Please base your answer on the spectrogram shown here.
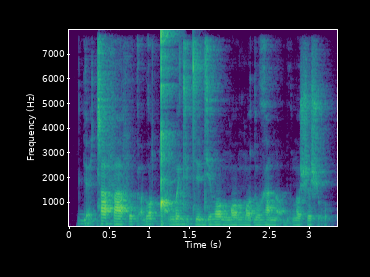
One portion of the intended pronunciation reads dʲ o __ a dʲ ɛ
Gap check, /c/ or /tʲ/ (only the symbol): tʲ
